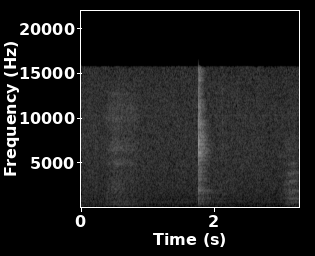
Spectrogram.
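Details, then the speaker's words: A single sharp, hissing burst of a small sneeze rising briefly out of quiet room noise during a spoken recording. "um wanting to conquer this in whatever way like they're moving in that direction that's manic sneezing if you guys can hear that um"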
